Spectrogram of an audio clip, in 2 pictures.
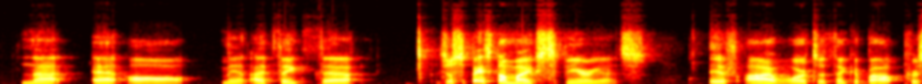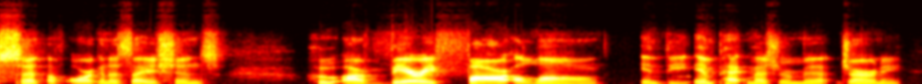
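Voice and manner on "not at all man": ordinary talk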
